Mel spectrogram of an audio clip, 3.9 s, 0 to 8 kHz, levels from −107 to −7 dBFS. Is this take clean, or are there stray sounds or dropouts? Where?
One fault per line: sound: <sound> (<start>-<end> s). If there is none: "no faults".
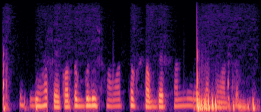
sound: dropout (0.7-0.8 s)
